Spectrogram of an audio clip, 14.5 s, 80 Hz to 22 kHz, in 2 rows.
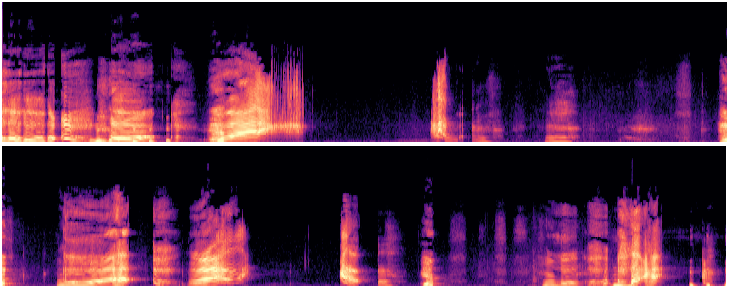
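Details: Infant almost 5 months old laughing at fake hiccups: brief imitated hiccup sounds followed by bursts of hearty infant laughter; the hiccups are imitated, not real.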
